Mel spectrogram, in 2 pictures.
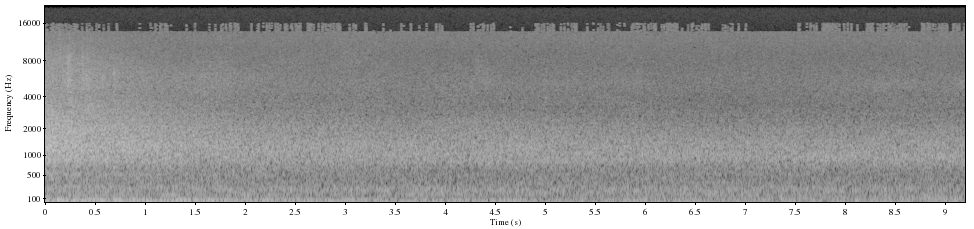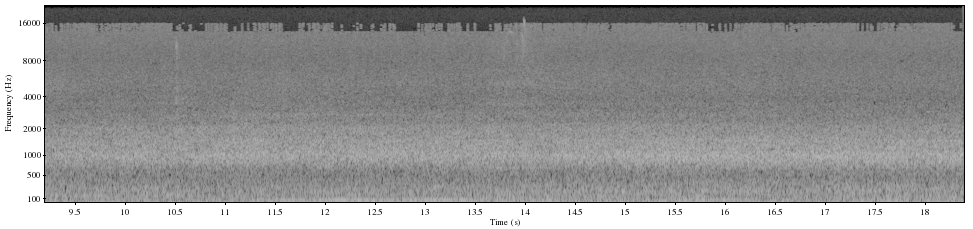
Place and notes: Lyeninski Rayon, Minsk, Belarus - under the bridge
7 August 2016, ~16:00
